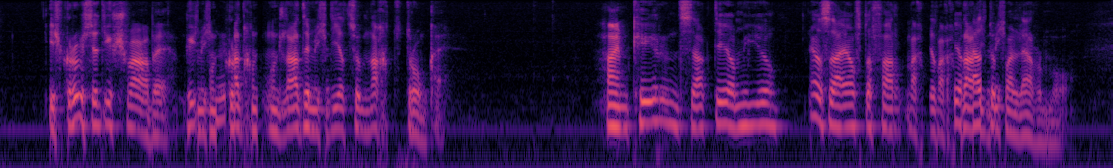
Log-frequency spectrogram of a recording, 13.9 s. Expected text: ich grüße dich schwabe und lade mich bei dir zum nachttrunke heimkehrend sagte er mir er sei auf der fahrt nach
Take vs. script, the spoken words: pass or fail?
fail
